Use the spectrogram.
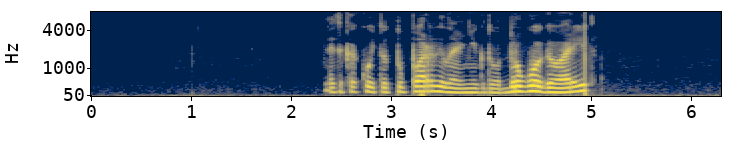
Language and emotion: Russian, angry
